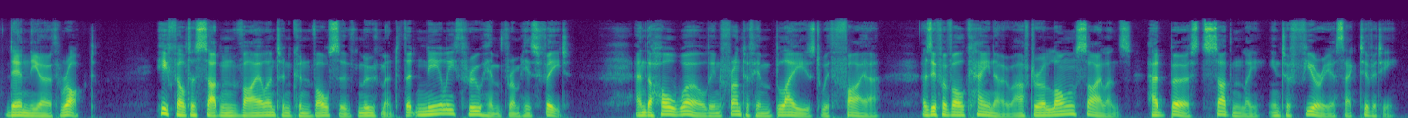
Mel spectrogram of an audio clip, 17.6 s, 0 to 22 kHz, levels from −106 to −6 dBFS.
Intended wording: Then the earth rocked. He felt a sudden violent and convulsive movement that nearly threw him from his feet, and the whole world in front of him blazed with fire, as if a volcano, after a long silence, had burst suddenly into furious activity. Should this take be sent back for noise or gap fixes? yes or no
no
